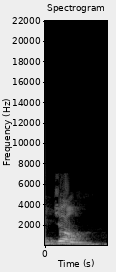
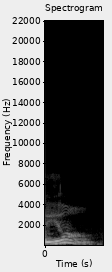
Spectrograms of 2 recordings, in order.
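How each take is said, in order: First: The word begins with a j sound. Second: The word begins with a y sound. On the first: The speaker calls it wrong. "people exchange it for j" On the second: The speaker calls it right. "We have ye and not j"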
